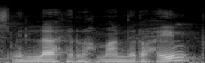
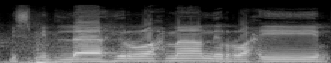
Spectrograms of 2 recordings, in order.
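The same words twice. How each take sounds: First: It is said quietly, barely audible. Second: It is said aloud and clearly audible. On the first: It follows the Hanbali practice of reciting the basmalah silently. "membaca basmalah dengan sir" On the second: It follows the Shafi'i practice of reciting the basmalah audibly. "jahar gitu ya, selalu terdengar"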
